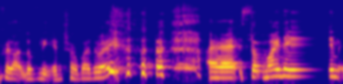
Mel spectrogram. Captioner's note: chuckles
